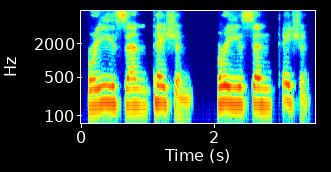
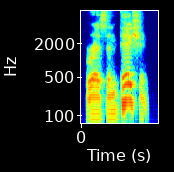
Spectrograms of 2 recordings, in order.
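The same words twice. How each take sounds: First: "Presentation" begun with pri, slowly; very slow "Presentation" with pri at the start; I sound. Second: "Presentation" begun with pre, at normal pace; "Presentation" with a plain pre start; E sound. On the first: Teacher shows students the I variant of "Presentation", slowly. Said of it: "con el I". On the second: Teacher contrasts the E variant of "Presentation" for students. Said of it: "con el E". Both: Shown as a demonstration.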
